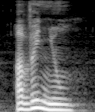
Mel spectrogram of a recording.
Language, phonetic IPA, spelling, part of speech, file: Ukrainian, [ɐʋeˈnʲu], авеню, noun, Uk-авеню.ogg
- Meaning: avenue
